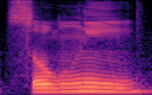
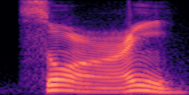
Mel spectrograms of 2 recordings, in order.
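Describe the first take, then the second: First: The middle sound flows softly like an ng sound. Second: The middle sound is between stopped and flowing. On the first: The speaker calls it wrong. "kalau dibacanya rokhwah ya salah juga. Sungi. Ada yang baca sungi" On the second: The speaker calls it right. "Ini pertengahan"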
